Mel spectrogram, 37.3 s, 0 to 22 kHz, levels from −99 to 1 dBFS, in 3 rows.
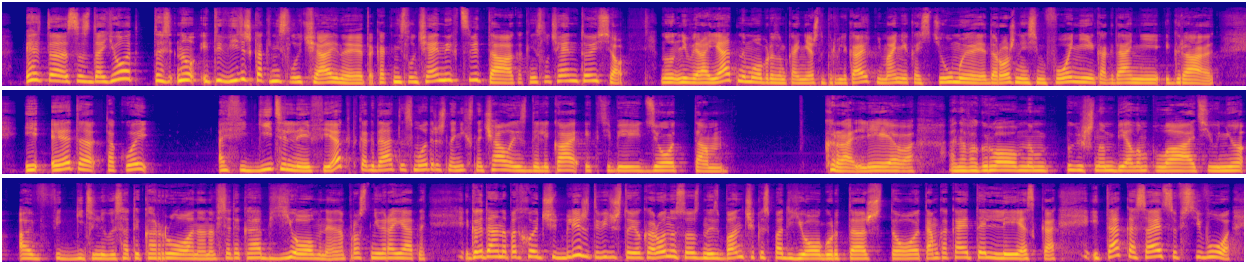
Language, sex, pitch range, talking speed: Russian, female, 185-230 Hz, 155 wpm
